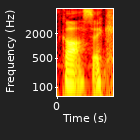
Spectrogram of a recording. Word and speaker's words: Gosick: Please don't tell me it's pronounced Gosick. It's Gossick. It's a play on the word Gothic.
